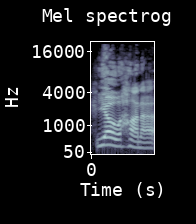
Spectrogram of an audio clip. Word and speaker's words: Johanna: Although in Dutch you do pronounce it yo yo Johanna, right? Yo Hana.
